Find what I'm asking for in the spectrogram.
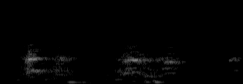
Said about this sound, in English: Apart from the dog, who's obviously wanting to join in.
